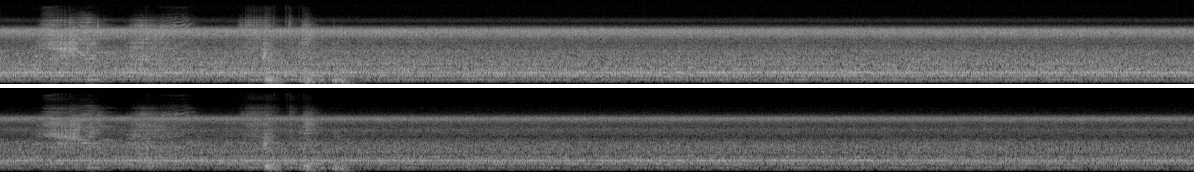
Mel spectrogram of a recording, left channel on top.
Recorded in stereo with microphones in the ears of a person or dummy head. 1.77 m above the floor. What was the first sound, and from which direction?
A cupboard door, 80° left.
